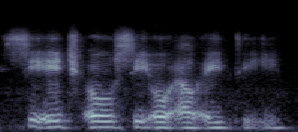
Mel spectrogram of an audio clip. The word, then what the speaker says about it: chocolate: chocolate chocolate again uh as a native speaker would do it you don't say the o in the middle so instead of chocolate or chocolate you say chocolate right it's okay okay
